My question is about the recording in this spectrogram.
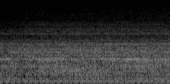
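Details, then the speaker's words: Mercedes-Benz W124 E320 (M104 inline-six) at idle around 700–750 rpm after DIY change of engine oil, automatic transmission oil, oil filter and air filter; smooth even hum, no coughing or shaking: normal idle. "oh ya suaranya seperti itu mendengung halus tidak batuk-batuk tidak goyang"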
